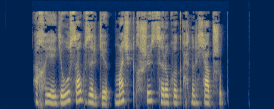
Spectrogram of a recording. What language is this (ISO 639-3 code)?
abk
